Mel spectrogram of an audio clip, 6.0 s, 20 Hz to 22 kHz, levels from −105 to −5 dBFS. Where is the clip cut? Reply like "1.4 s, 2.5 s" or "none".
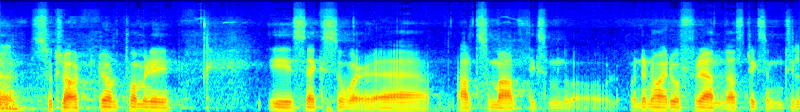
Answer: none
